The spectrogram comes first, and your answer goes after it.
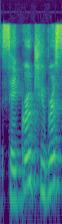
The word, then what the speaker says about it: sacrotuberous: And now I want to share with you another beautiful anatomical part, which is sacrotuberous ligament. Again, spell it phonetically. Sacro, S-A-C-R-O, tuberous, T-U-B-E-R-U-S, sacrotuberous ligament.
